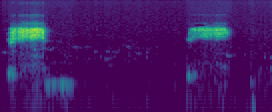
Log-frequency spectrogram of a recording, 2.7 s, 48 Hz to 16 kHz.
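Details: Owl at a nest at 2:40 AM, April 22, 2012, with a parent visiting: two harsh, hissy screeches about 1.7 seconds apart, the second somewhat softer and smoother.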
